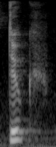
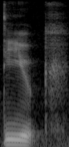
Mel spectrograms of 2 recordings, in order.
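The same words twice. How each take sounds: First: It is said with an American accent. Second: It is said with a British accent. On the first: "In American English, it's duke" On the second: "British English, you may hear more like duke"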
